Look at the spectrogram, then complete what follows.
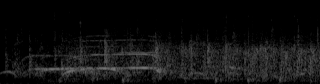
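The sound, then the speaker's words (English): A crowd applauds people who got out of debt, with steady, dense clapping throughout, and a few high, sustained whistle-like or cheering tones rise over it in the first second and a half. “Yeah, it's great to clap for them now, but they had to skimp and to save and to be frugal for 3 years to get out of that debt.”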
